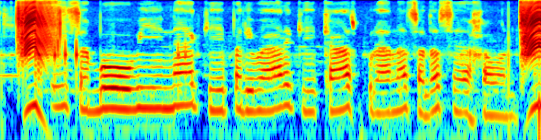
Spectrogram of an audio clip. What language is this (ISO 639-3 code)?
bho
